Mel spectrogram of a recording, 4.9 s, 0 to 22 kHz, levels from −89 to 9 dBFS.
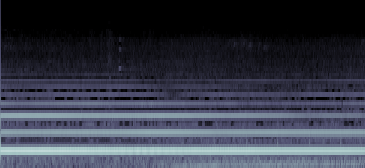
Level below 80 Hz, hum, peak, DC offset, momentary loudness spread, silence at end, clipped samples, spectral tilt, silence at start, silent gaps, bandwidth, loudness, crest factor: -48 dBFS; none; -8 dBFS; under 0.1%; 4 LU; 0 s; under 0.1%; -8 dB/octave; 0 s; none; 3.2 kHz; -15 LUFS; 6 dB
